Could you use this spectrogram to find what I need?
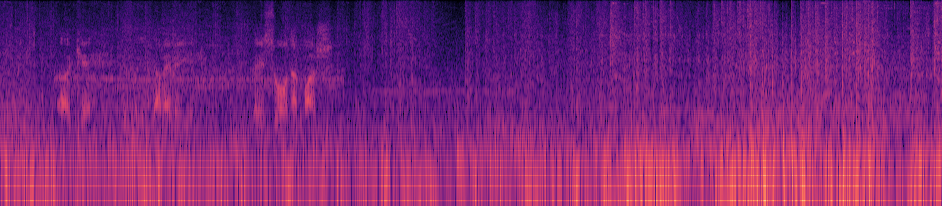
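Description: A young man speaks close to a headset microphone.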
